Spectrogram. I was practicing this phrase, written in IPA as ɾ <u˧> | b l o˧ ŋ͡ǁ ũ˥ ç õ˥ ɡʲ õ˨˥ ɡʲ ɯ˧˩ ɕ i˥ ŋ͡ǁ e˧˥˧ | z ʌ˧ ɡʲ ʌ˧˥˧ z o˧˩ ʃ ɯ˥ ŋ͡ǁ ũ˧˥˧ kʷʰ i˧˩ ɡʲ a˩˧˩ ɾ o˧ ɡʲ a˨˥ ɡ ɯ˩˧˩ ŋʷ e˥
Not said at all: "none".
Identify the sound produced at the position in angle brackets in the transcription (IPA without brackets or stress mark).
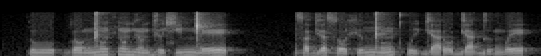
u˧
